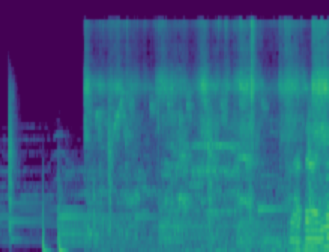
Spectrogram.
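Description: A short edited music sting of held ringing tones with a couple of falling swoosh sweeps, then from about a second in a busy outdoor background of birds chirping with scattered clicks and rustling.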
